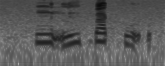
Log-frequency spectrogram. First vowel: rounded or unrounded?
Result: unrounded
